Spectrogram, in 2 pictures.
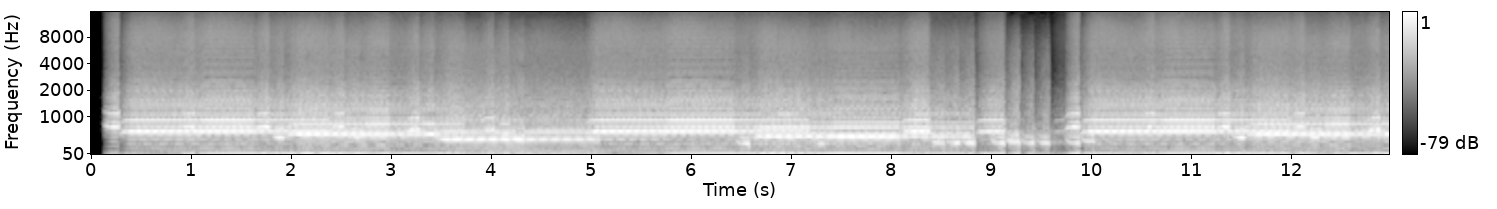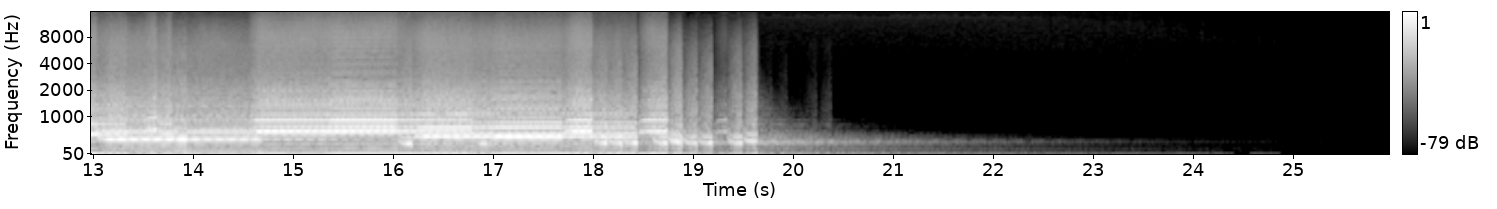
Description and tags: uhhohhhrobot-synth
Made on a Europa synth on iOS. Loops of what I consider Robot/Machine type sounds conversing with themselves or each other about something they have done.
Create sounds that are flowing from start to end. Just to be looped again. Patterns appear and they become ambient noise.
techno, music, synth, electronic, robots, loop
